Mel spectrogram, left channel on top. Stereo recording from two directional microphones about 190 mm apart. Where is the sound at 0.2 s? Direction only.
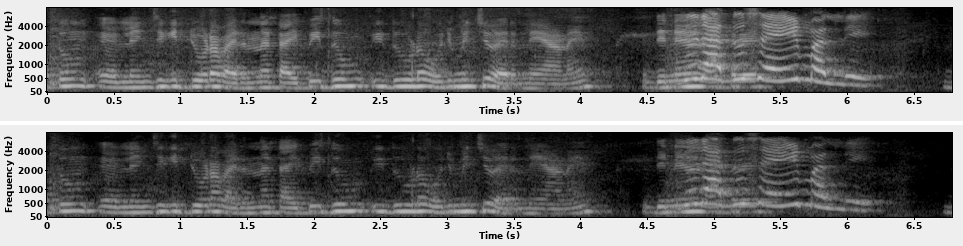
20° right (ahead or behind).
